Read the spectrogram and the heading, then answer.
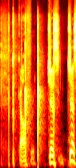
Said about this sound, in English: Just golf claps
